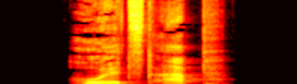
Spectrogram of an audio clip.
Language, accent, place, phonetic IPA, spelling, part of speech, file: German, Germany, Berlin, [ˌhoːlst ˈap], holst ab, verb, De-holst ab.ogg
- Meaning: second-person singular present of abholen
